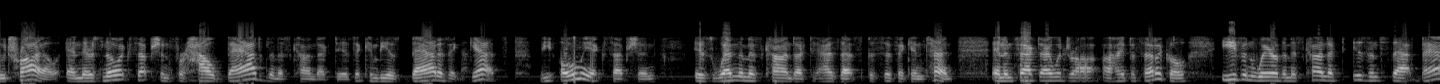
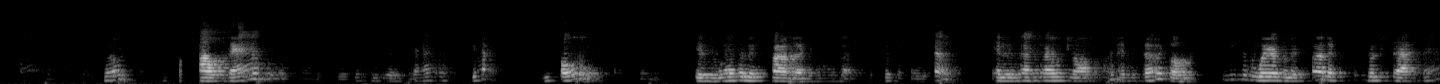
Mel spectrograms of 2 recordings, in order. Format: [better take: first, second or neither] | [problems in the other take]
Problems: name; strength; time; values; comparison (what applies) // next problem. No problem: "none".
first | noise reduction (neural mask model DeepFilterNet 3)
